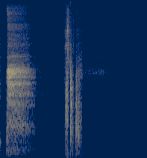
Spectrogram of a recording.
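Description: A person sighing: a breathy exhale that fades over about half a second, then a shorter soft breath about a second in.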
